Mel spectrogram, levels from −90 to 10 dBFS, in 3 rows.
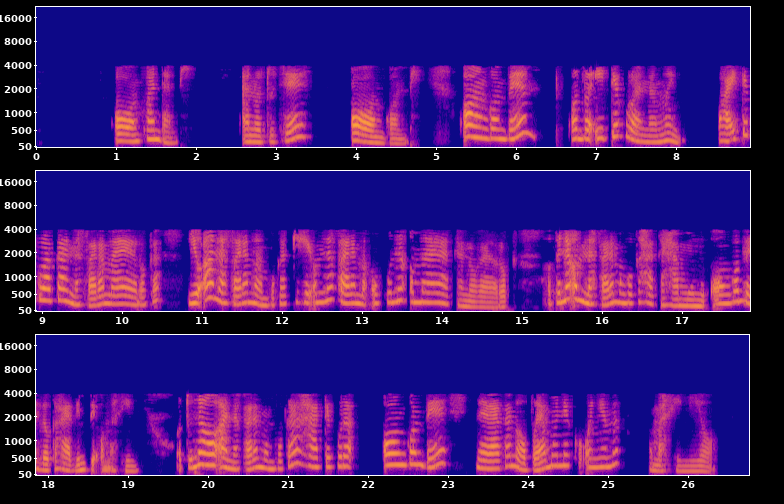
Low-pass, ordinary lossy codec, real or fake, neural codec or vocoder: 7.2 kHz; AAC, 16 kbps; real; none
